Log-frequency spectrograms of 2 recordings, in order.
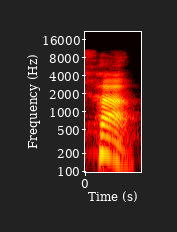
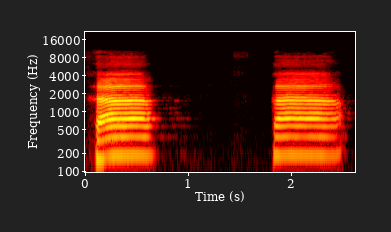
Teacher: সা হবে একদম সফট, নরম, জিহ্বার আগা থেকে।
